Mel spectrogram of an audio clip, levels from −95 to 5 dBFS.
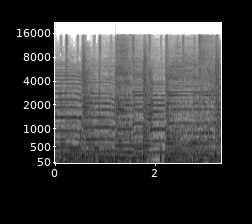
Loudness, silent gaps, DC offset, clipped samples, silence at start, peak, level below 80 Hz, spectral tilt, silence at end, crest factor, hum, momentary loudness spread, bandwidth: -11 LUFS; none; 2%; under 0.1%; 0 s; 0 dBFS; -18 dBFS; -4.5 dB/octave; 0 s; 10 dB; none; 2 LU; 15.5 kHz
